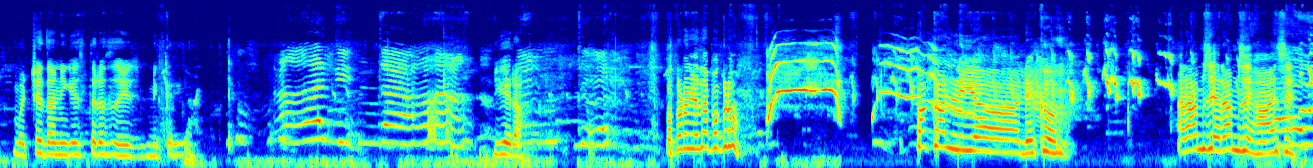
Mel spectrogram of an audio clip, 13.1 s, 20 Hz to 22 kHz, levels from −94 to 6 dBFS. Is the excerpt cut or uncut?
uncut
